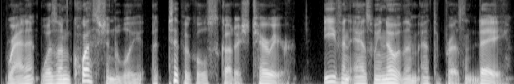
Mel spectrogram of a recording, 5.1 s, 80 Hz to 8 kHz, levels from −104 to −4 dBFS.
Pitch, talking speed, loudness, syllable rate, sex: 105 Hz, 185 wpm, -20 LUFS, 6.0 syllables/s, male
